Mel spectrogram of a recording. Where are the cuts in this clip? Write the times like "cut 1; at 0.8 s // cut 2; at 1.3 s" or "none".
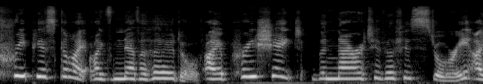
cut 1; at 2.0 s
